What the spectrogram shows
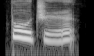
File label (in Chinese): "不止", Chinese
